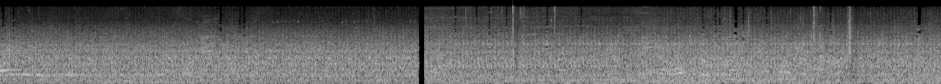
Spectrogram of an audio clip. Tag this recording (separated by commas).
Speech, Vehicle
